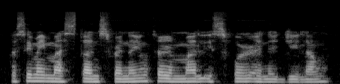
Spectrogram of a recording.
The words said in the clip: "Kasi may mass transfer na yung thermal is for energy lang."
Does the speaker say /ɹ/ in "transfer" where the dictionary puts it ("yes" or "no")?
no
